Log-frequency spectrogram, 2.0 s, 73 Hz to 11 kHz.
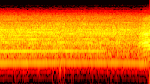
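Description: Proton Satria S2000 rally car's engine heard from inside the cabin, running at steady revs under way, over an even hiss of road noise.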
